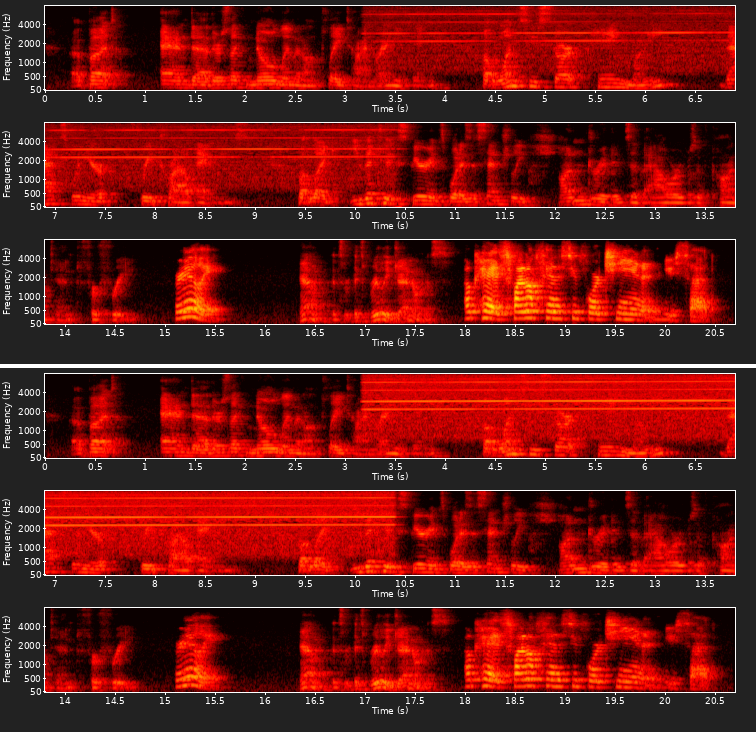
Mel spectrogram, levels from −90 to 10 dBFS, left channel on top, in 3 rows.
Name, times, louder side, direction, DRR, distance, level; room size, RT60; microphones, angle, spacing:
voice 1, 0.0-0.9 1.2-6.3 6.8-14.7 16.4-17.9, equal, 10° left, 0.7 m, -43 dB
sound 1, 3.2-10.4, right 10 dB, 65° right, 0.5 m, -37 dB
voice 2, 15.1-15.6 18.0-20.5, left 6 dB, 55° left, 0.3 m, -30 dB
6.3 x 3.6 x 2.2 m
head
